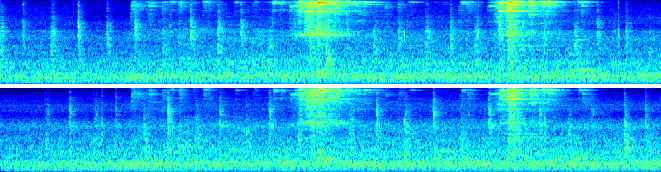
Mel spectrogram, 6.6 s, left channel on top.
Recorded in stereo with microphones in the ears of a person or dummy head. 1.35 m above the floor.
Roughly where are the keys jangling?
Centre.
